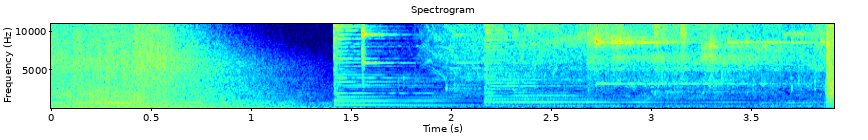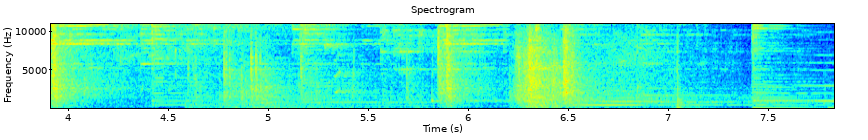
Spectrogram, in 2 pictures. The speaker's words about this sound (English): The sound of the cell door swinging open startled Heinrich Bauer awake.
